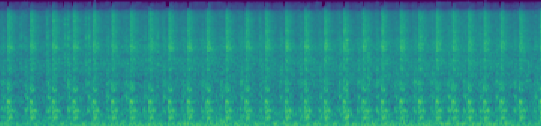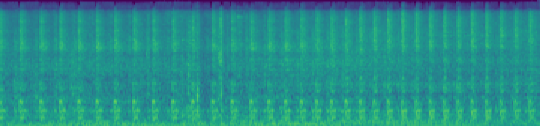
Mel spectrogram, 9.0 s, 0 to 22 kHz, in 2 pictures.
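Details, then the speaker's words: Car engine with stuck-on brake lights, battery kept disconnected: uneven, lumpy idle with loose knocking about twice per second; owner thought it sounded like a missing O2 sensor, then suspects blown head gasket from coolant smell; teardown needed to confirm. "this thing oh I think we got a blown head gasket yeah cuz I smell coolant dumping out also all right not what I wanted to deal with"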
